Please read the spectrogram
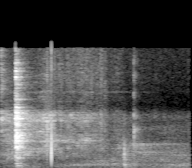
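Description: Sigma passenger lift arriving at a floor and its sliding doors opening: a sharp clunk about a quarter second in, a second click shortly after, then the steady noise of the door mechanism running.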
